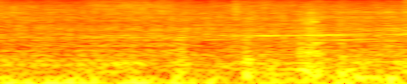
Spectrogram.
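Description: A windscreen wiper sweeps across the glass.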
